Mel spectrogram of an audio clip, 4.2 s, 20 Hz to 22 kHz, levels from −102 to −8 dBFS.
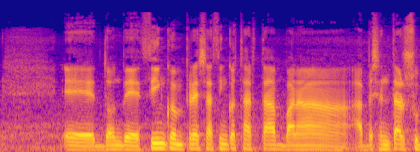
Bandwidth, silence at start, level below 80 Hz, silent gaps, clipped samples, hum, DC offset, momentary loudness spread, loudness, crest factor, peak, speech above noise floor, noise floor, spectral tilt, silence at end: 16 kHz; 0 s; -50 dBFS; none; under 0.1%; none; under 0.1%; 8 LU; -18 LUFS; 16 dB; -2 dBFS; 20 dB; -37 dBFS; -5.5 dB/octave; 0 s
